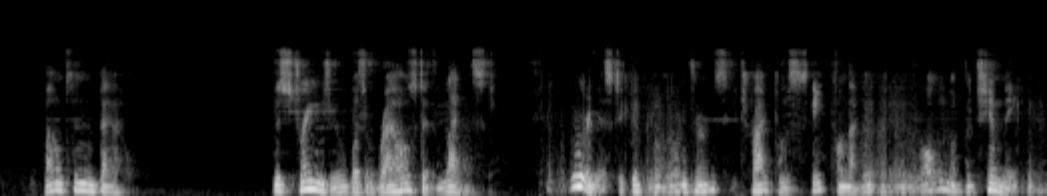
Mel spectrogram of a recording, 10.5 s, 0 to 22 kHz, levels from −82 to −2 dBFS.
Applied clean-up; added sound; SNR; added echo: neural mask model DeepFilterNet 3.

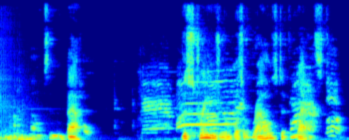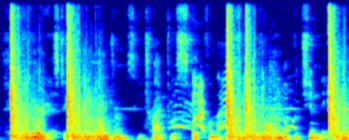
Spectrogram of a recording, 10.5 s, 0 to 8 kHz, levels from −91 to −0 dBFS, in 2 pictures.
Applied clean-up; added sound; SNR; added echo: classical method WPE with log-MMSE.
